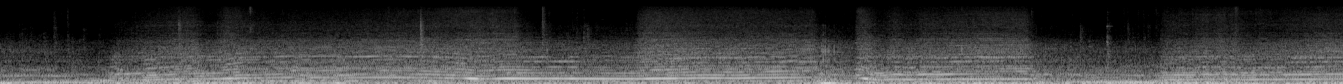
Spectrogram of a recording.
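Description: BMW E36 320i race car's 2.0-litre straight-six engine heard on board under hard acceleration: the revs climb for the first four seconds or so and hold high, drop sharply at a gear change about eight and a half seconds in, fall lower around ten seconds in, then rise again.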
